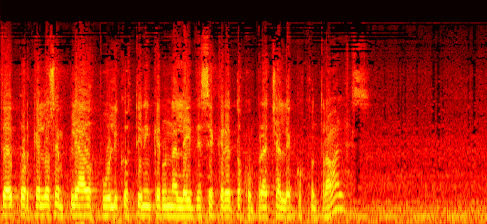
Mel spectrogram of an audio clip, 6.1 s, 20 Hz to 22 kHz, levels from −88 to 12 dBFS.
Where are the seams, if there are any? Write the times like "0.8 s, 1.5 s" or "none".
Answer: 2.0 s, 3.0 s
